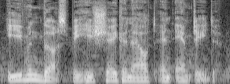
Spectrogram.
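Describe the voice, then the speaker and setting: A man narrating a dramatized King James Bible reading in a solemn, measured way. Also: medium pitch, lively intonation, fairly bright tone. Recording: narration over clear music bed.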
